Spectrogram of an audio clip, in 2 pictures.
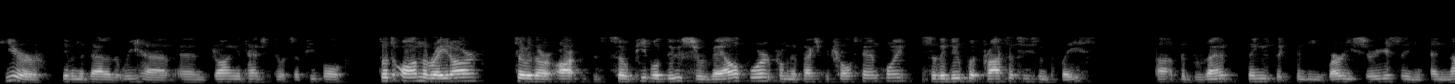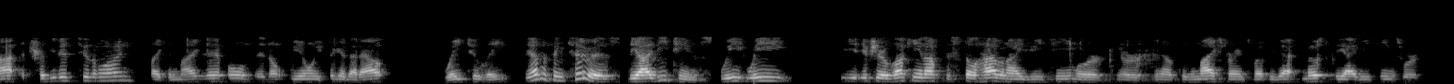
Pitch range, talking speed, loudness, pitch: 125-160 Hz, 215 wpm, -25 LUFS, 135 Hz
